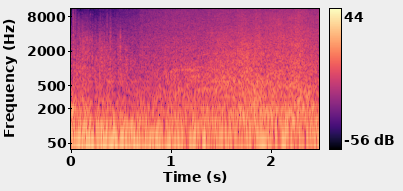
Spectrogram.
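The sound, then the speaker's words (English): Loud, continuous rush of surging tsunami water flooding into the city of Constantinople, a dense roar of waves churning without pause, with a buffeting wind-like noise over it and no voices. “The water, displaced by its massive footfalls, rushed into the city.”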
